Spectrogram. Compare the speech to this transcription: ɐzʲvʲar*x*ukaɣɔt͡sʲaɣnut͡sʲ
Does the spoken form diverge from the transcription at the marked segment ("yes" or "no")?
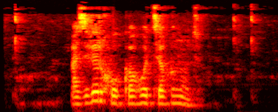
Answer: no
